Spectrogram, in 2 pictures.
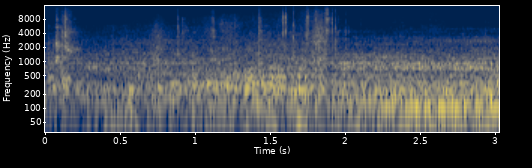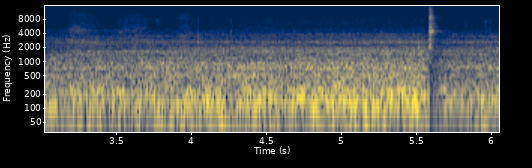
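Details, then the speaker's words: Refurbished 1968 MGC heater blower, fan installed, mounted and switched on: steady, even fan whoosh with no scraping, rubbing or ticking; the blower runs smoothly. "okay with a fan installed and mounted and turned on you can here there's no scraping or rubbing that's good"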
